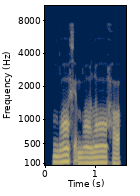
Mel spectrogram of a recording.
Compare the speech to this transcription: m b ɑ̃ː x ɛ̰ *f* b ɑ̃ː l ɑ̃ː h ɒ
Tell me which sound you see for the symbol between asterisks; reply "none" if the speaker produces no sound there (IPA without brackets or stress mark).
m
